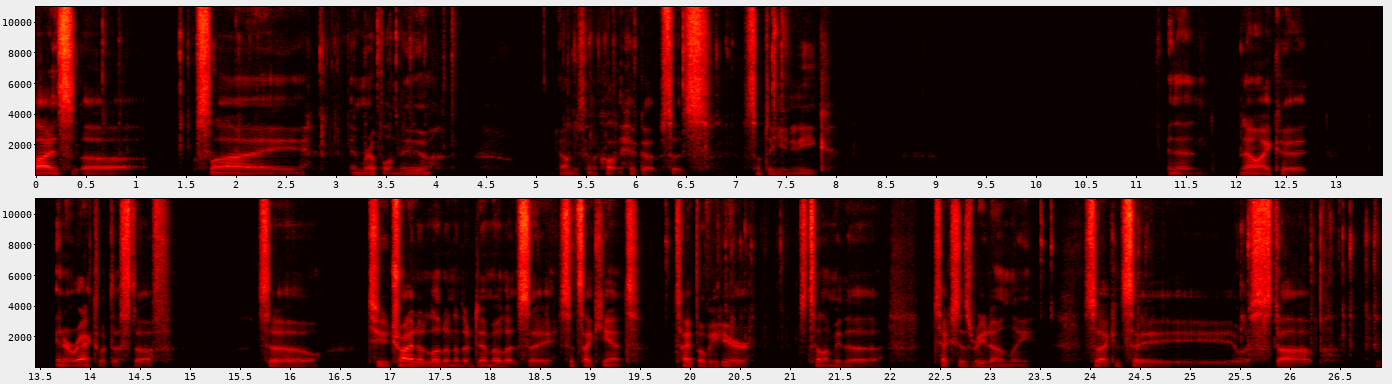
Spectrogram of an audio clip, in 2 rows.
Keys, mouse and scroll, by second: 0.5 alt+x, 1.0-7.1 typing, 19.6 click, 19.9-21.2 typing, 23.4 click, 24.8 (.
